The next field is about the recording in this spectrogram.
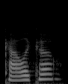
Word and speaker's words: Calico: I assumed it was Calico, like Calico Cat. – That's what I was going to ask you. Is it spelled like that? – I think so. C-A-L-I-C-O, Calico.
